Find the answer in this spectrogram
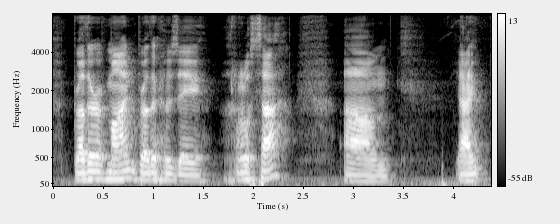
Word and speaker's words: Rosa: We got Rosa with like the hard Z sound, but it's spelled with R-O-S-A.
